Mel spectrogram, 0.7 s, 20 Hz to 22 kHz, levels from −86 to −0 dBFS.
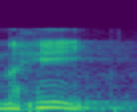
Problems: none marked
